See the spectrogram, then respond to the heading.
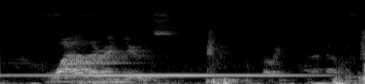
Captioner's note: microphone feedback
